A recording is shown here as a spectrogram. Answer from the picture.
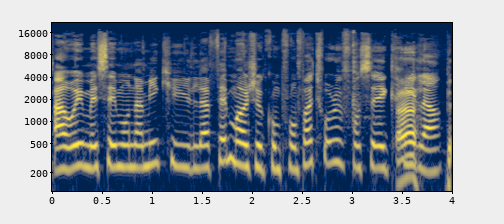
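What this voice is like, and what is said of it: French with a slight foreign accent. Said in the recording (French): “Avec un petit accent”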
